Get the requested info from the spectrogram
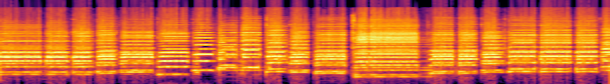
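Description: Vallenato button accordion played alone between sung verses: a quick melody of short, detached notes, about three or four a second, with one longer held chord a little past the middle.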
